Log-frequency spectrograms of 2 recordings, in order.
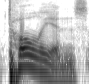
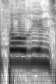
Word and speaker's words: Tlians: or, you know, um, as we call them, Tlians. Uh, I call them Tlians. Uh, that's how they prefer to have it pronounced. And uh you know I I don't want to disrespect the th the tools but if you want to call them tholians go ahead.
